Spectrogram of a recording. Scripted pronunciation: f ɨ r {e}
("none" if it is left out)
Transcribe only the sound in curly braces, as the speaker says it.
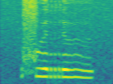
ɨ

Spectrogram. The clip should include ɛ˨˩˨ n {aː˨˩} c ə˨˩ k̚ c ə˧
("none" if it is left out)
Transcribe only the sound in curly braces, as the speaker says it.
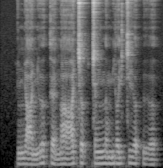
aː˨˩˦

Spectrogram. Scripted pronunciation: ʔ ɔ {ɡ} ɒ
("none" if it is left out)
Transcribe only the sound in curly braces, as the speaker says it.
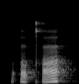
kʰ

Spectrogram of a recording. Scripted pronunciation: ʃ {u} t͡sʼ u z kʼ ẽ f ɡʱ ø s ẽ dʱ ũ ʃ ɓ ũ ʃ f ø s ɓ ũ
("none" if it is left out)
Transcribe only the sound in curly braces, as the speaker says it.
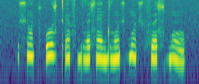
ũ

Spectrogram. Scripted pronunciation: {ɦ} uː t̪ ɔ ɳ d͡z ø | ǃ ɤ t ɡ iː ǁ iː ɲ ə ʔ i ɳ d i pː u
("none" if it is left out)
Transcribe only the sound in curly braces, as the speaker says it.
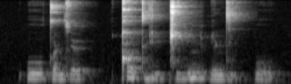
ʔ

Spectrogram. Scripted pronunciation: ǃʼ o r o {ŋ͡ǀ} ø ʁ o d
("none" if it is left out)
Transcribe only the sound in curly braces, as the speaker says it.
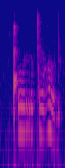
ǀ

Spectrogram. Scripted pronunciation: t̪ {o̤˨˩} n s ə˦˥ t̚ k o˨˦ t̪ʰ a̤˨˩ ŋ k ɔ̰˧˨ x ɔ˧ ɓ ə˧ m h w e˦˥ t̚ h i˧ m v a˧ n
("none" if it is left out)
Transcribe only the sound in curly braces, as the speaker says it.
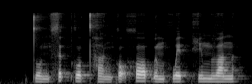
o̤˨˩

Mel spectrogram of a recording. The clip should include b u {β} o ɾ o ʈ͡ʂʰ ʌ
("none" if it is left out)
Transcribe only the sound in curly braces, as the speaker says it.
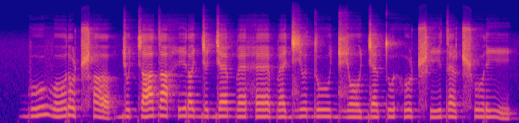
β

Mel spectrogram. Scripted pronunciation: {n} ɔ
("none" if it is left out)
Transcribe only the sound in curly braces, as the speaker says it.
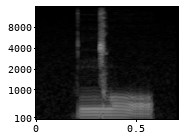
ŋ͡ǀ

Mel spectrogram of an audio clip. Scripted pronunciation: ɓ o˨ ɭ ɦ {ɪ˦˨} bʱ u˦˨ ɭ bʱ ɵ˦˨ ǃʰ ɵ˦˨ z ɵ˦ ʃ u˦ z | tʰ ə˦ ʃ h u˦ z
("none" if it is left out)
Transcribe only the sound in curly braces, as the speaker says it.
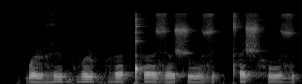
ɨ˦˨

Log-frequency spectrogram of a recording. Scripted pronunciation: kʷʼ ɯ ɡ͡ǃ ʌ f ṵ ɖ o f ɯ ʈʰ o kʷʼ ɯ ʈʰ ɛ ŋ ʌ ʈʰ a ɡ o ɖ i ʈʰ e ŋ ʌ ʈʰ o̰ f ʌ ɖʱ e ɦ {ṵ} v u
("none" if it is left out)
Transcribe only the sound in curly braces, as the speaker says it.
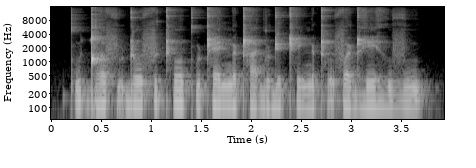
u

